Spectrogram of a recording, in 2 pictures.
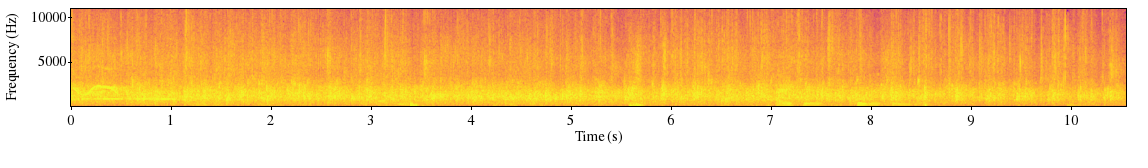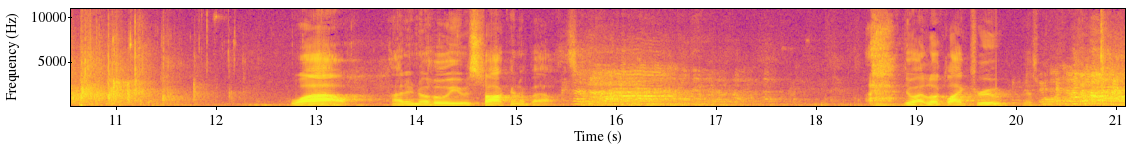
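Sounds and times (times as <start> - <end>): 
church congregation applauding in a standing ovation: 0.0 - 12.0
speech: 7.1 - 8.7, 12.8 - 15.9, 18.9 - 20.6
laughter: 15.6 - 17.7, 20.2 - 21.0.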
